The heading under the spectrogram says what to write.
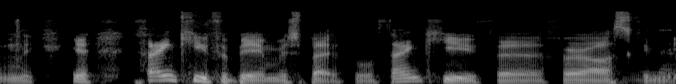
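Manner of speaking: heavily sarcastic, fake-polite tone. Retelling how someone thanked a fan who filmed him: imitating a sarcastic remark. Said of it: "he sort of sarcastically says".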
